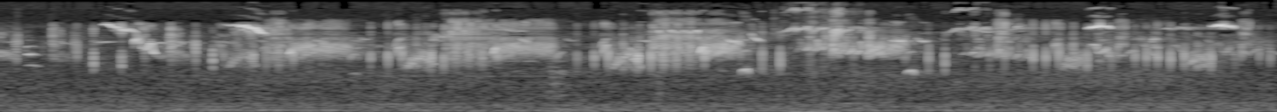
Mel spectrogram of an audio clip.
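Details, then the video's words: European starlings recorded for their varied, characterful sounds give dense, buzzy clicking chatter with thin high whistles and squeaks slipping through, running almost continuously in overlapping bursts. "Here you can hear the original European starling sounds."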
